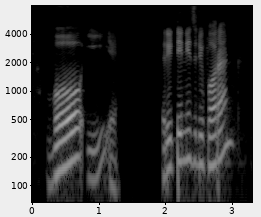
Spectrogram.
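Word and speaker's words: voyelles: Double L, here it is not pronounced, and ES ending not pronounced. So le voye.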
